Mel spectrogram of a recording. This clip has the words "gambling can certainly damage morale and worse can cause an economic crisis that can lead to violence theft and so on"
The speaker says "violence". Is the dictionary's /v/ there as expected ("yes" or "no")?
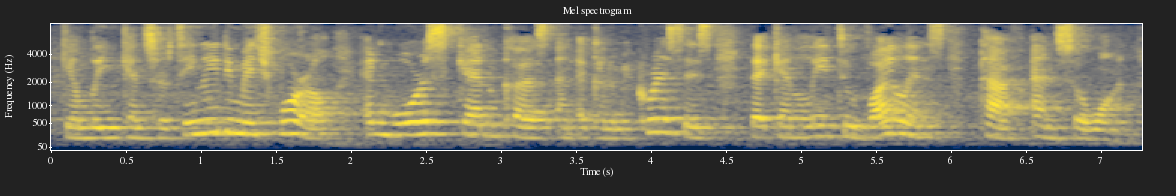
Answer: yes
